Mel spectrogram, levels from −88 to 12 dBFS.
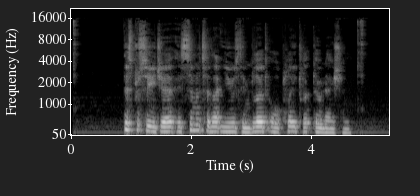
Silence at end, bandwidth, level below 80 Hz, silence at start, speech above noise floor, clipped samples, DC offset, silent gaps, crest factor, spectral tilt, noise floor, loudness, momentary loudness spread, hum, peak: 0.45 s; 15.5 kHz; -60 dBFS; 0.05 s; 39 dB; under 0.1%; under 0.1%; none; 18 dB; -6 dB/octave; -58 dBFS; -20 LUFS; 11 LU; none; -4 dBFS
